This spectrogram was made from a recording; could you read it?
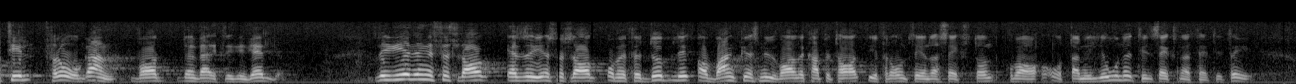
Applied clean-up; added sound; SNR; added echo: none; none; none; none.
